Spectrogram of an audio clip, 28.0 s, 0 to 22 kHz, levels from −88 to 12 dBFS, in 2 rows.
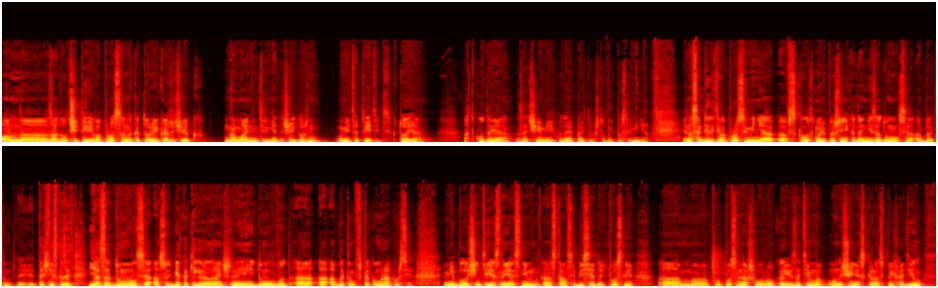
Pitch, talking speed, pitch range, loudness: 125 Hz, 185 wpm, 110-140 Hz, -19 LUFS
